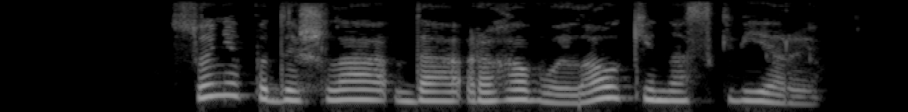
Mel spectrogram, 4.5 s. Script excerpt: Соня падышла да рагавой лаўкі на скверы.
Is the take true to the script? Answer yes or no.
yes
